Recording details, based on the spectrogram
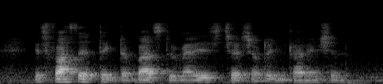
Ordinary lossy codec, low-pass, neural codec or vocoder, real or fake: none; 7.2 kHz; none; real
